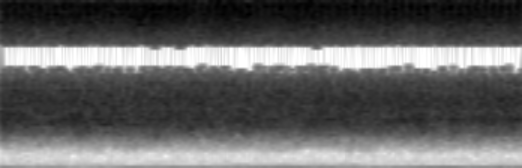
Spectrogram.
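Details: Cicadas chirping on a summer day at Shakujii Park in Tokyo; a dense, unbroken high-pitched buzzing drone holds steady at even loudness throughout, over a faint low hum.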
